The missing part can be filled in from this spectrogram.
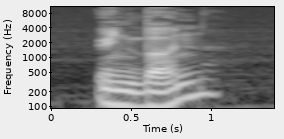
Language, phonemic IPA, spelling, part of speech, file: French, /bɔn/, bonne, adjective / noun, Fr-bonne.ogg
- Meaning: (adjective) feminine singular of bon; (noun) maid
